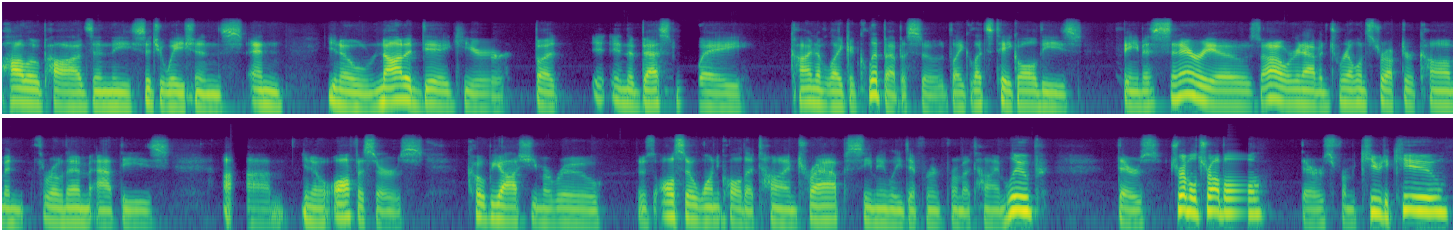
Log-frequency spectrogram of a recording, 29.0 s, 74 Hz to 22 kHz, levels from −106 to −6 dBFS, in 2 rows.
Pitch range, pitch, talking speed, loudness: 110-140 Hz, 120 Hz, 145 wpm, -25 LUFS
